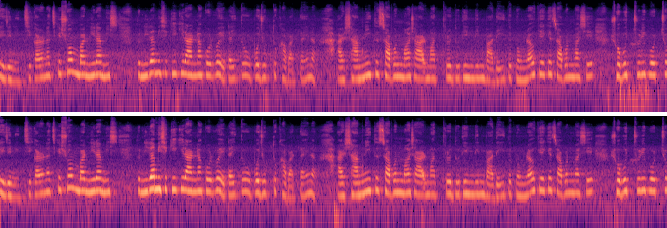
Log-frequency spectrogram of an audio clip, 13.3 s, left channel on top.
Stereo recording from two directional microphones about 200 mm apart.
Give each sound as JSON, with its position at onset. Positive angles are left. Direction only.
{"t": 0.0, "sound": "a woman's voice", "side_deg": 0}
{"t": 3.0, "sound": "a woman's voice", "side_deg": -35}
{"t": 3.4, "sound": "a woman's voice", "side_deg": -10}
